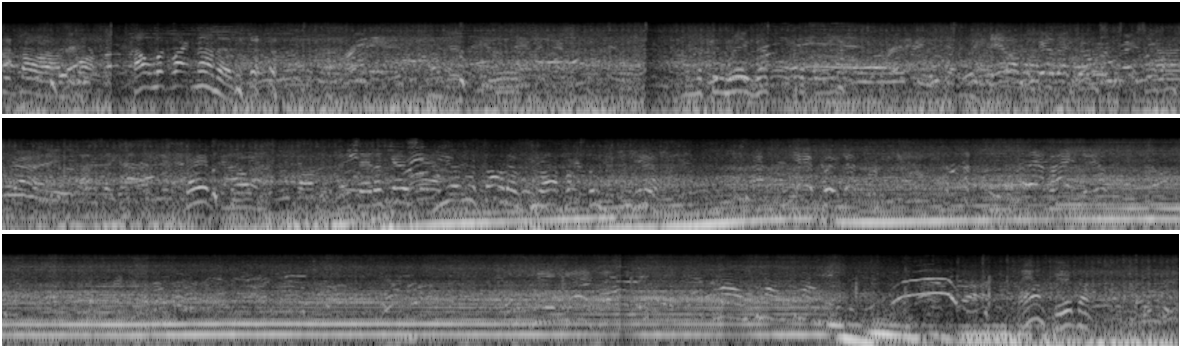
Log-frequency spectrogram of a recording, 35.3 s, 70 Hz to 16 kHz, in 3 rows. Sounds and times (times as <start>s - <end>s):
Speech: 0.0s - 18.5s, 19.2s - 23.2s, 24.3s - 32.0s
Truck: 0.0s - 35.3s.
